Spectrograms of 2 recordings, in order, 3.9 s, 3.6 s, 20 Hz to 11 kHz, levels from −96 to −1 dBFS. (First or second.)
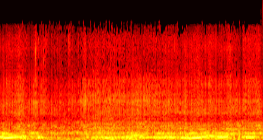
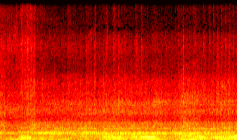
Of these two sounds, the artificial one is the first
